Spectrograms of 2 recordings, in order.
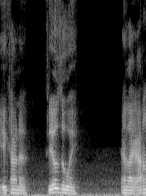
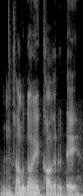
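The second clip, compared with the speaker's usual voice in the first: sexy man voice; 8 semitones lower than usual. Pretend. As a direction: drop into a low, seductive man voice. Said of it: "we in the sexy man voice mode".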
